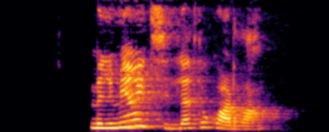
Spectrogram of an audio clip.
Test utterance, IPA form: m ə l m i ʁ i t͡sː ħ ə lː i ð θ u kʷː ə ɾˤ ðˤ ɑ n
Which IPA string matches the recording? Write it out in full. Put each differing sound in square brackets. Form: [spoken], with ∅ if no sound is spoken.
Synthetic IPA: m ə l m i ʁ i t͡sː [s] ə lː [æ] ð θ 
